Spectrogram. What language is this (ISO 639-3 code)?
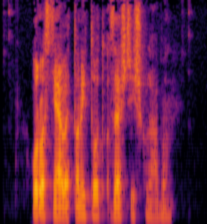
hun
